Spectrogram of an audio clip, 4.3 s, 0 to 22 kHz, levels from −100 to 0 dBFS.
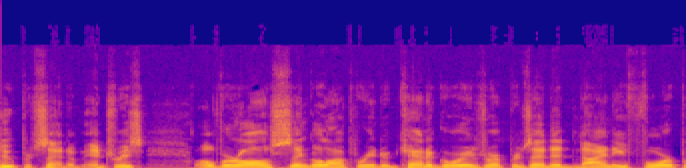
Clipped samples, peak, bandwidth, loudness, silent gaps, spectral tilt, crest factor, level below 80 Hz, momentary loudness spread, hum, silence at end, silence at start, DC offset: under 0.1%; -2 dBFS; 13.5 kHz; -17 LUFS; none; -6.5 dB/octave; 14 dB; -48 dBFS; 8 LU; none; 0 s; 0 s; under 0.1%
